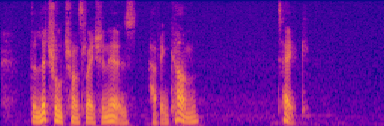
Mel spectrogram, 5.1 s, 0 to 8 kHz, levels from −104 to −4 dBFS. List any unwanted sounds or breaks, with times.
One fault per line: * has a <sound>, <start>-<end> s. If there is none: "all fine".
all fine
